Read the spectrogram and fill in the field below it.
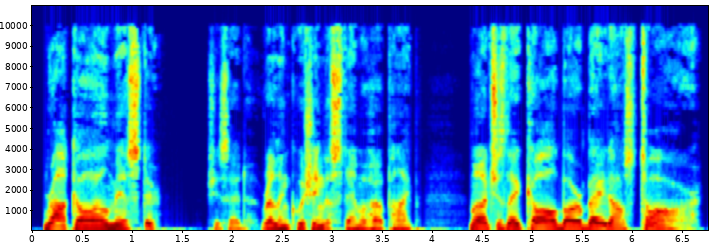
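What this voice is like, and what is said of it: Drawling, grating put-on accent. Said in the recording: “Her drawling accent grated on the ear”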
